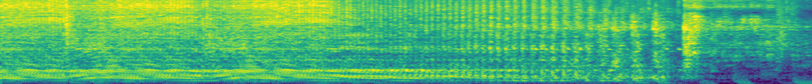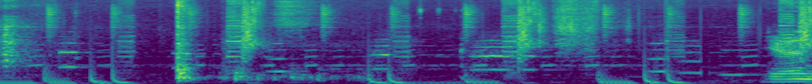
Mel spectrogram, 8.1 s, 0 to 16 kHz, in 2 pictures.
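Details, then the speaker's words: Yamaha SZ-R 150 motorcycle, stored for a long time and not starting, running before carburetor cleaning. Engine revs up cleanly and falls back without misses or knocks, then settles into a smooth, quiet run; engine sound is still good. "pa naman siya okay pa maganda pa yung tunog ng makina muk tahimik"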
